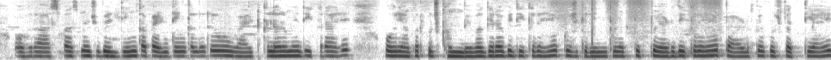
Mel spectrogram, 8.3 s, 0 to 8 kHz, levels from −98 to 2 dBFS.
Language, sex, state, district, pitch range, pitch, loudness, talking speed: Hindi, female, West Bengal, North 24 Parganas, 215-235 Hz, 225 Hz, -30 LUFS, 280 wpm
